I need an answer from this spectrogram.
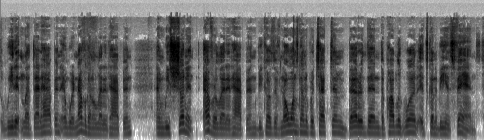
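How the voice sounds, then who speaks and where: Under the weather with a cold, a man hosts a casual livestream in a stuffy, congested voice of ordinary middle pitch. He reads viewer comments and answers them earnestly, rambling and repeating words. The audio is close and dry, without room echo.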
